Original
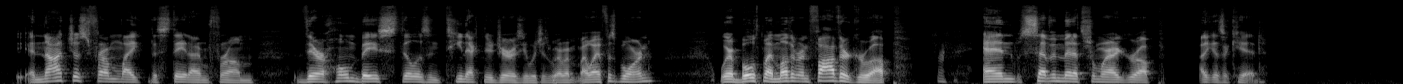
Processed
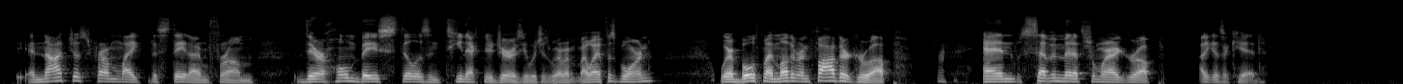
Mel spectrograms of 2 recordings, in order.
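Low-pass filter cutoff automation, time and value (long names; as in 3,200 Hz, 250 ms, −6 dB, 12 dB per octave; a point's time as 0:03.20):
0:01.00 2,000 Hz
0:01.89 5,400 Hz
0:06.47 5,400 Hz
0:07.28 3,200 Hz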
